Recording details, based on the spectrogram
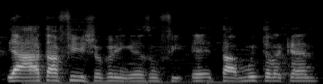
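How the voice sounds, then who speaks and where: A man's voice: on the high side, a bit bright. A young man with a European Portuguese accent chatting casually as a live stream co-host, slangy and full of swearing.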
